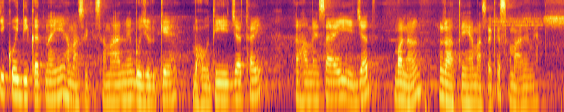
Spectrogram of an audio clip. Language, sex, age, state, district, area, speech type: Maithili, male, 18-30, Bihar, Sitamarhi, rural, spontaneous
